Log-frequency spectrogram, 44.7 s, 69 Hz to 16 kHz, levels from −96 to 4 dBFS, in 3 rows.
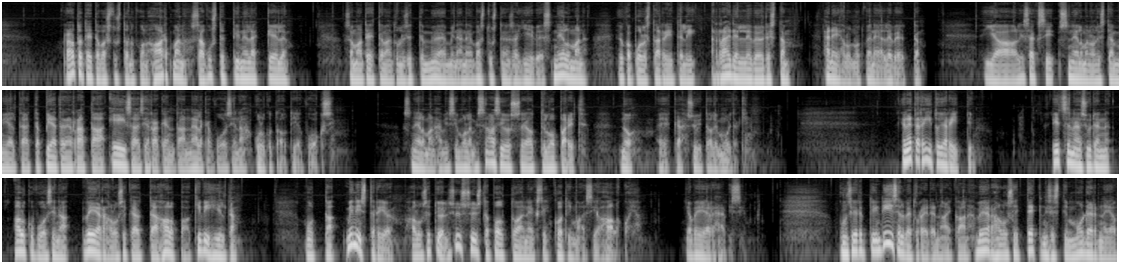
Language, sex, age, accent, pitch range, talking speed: Finnish, male, 40-59, native, 95-120 Hz, 105 wpm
